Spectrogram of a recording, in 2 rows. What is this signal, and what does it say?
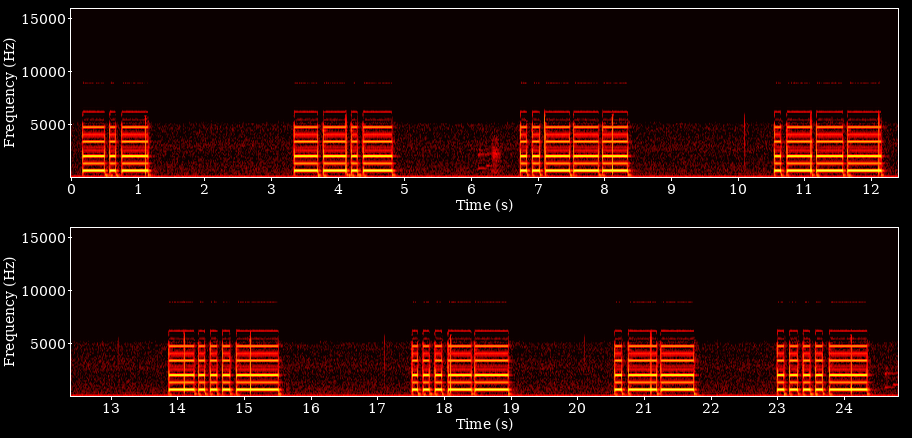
Morse code, heard as a keyed tone, about 14 wpm, spaced as for 6 wpm, 680 Hz. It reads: K Q 2 J <BT> 3 W4
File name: curso / ejercicio 31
